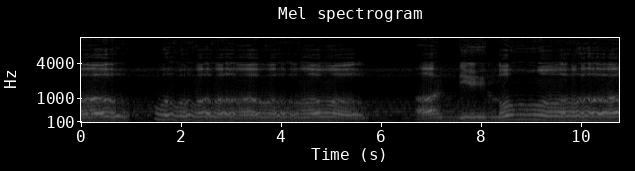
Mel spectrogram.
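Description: Byzantine chant in the plagal fourth mode: a male chanter sings a slow, ornamented melismatic line over a steady held drone note (ison). There are short breaks about a second in and near six seconds, and a new phrase starts with an upward slide about seven seconds in.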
